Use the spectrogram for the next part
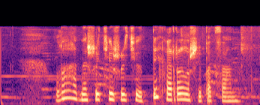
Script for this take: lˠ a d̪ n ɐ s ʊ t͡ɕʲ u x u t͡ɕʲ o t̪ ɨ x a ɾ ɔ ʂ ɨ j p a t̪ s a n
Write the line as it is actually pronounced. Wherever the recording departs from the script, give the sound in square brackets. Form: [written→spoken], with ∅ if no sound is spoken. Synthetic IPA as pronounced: lˠ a d̪ n ɐ [s→ʂ] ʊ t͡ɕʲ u [x→ʂ] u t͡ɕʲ [o→u] t̪ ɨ x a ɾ ɔ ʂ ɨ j p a t̪ s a n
